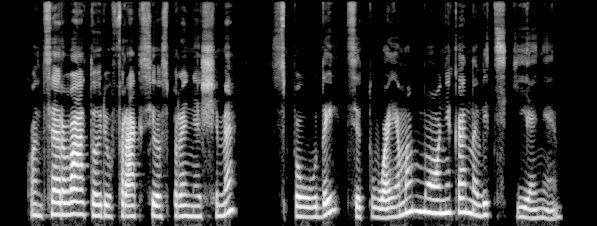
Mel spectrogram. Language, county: Lithuanian, Kaunas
